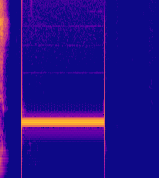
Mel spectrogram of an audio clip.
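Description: A single steady electronic bleep: one pure, unwavering tone about a second and a quarter long, switching on and off abruptly with a click.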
